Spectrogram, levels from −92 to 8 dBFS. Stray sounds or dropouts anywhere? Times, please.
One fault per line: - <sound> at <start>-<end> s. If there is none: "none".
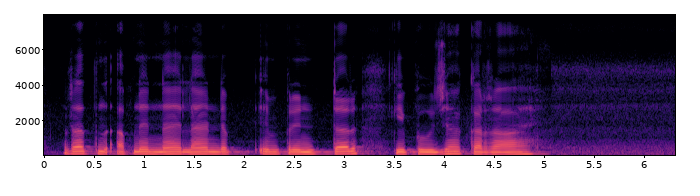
none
